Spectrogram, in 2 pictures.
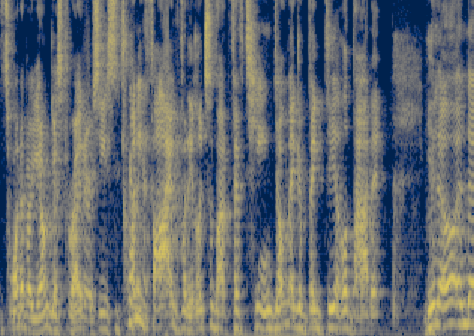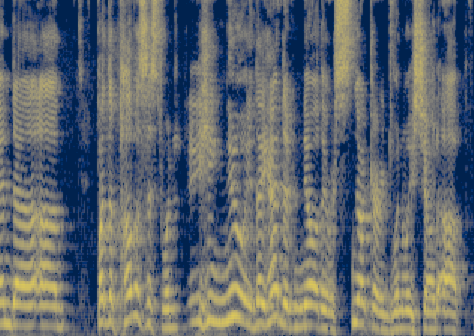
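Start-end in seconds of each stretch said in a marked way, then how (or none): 0.0-5.1 rough, creaky put-on older man voice. Retelling phone calls made to publicists: imitating an older man voice. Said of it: "in an older man voice saying".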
